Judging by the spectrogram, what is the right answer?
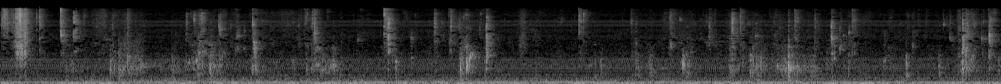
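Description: Hands sloshing pieces of chewing gum about in a plastic basin of water, giving irregular small splashes and drips.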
